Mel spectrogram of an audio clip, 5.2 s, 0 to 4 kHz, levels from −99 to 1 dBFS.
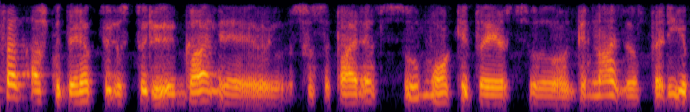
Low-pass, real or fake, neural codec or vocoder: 3.6 kHz; fake; codec, 16 kHz, 2 kbps, FunCodec, trained on LibriTTS, 25 frames a second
